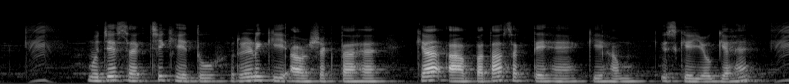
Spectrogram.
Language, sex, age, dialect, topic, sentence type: Hindi, male, 18-24, Garhwali, banking, question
